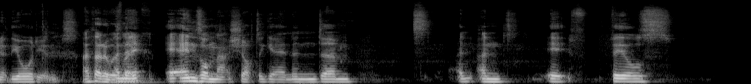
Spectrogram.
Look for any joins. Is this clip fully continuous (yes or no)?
yes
